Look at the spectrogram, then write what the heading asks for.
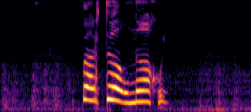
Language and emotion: Russian, angry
